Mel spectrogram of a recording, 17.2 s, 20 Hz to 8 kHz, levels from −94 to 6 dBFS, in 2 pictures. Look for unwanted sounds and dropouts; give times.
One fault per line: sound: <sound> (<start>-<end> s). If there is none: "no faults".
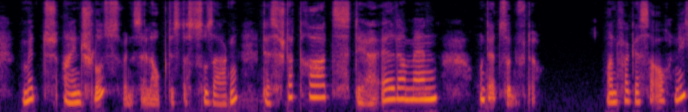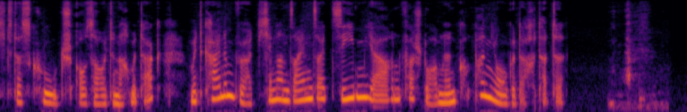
sound: laugh (16.2-17.0 s)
